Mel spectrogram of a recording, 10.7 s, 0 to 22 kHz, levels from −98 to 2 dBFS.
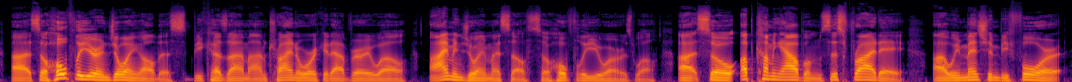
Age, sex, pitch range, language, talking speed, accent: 30-49, male, 95-120 Hz, English, 200 wpm, American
